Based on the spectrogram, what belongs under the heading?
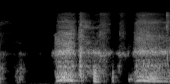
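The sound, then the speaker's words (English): A sneeze: a faint, quick intake of breath, a brief pause, then a loud, harsh, breathy burst that sputters into a second noisy blast before cutting off. “Told you someone might sneeze.”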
